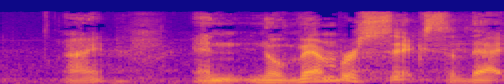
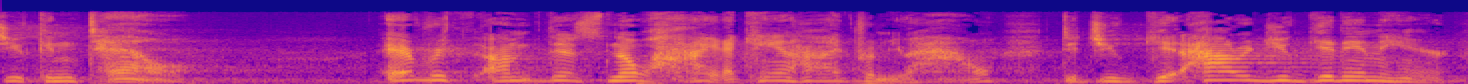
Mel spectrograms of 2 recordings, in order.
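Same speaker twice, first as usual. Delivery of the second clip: retold tearful plea; 5 semitones higher, slower than usual. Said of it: "into tears".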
